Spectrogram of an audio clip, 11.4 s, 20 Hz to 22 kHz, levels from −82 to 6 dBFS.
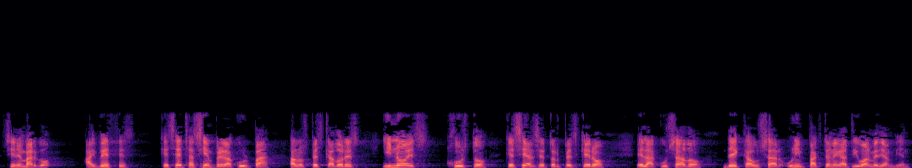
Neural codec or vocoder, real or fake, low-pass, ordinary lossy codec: none; real; 7.2 kHz; none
